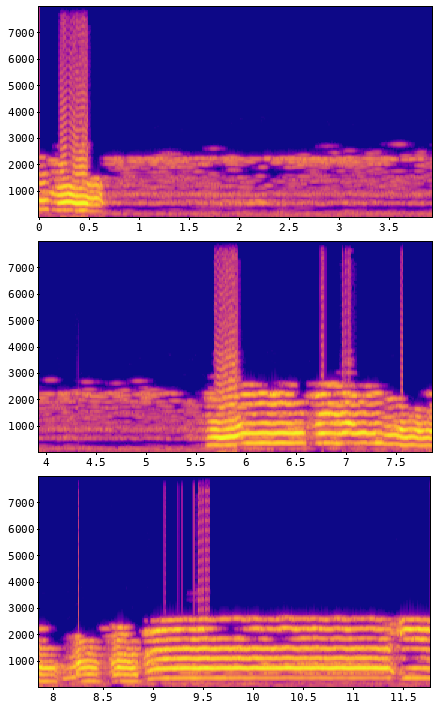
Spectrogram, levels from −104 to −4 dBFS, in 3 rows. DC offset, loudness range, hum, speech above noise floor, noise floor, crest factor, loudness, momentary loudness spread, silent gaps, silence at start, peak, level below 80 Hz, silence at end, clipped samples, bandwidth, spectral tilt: under 0.1%; 5 LU; none; 32 dB; -40 dBFS; 12 dB; -9 LUFS; 8 LU; none; 0 s; 0 dBFS; -56 dBFS; 0 s; 0.9%; 8 kHz; -5.5 dB/octave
